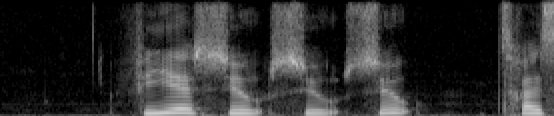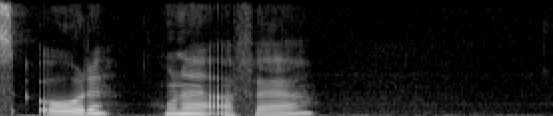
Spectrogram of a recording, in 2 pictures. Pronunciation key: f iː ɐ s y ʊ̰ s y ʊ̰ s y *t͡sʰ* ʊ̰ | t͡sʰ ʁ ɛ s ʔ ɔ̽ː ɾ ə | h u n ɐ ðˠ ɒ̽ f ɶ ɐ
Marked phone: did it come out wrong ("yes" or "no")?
yes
